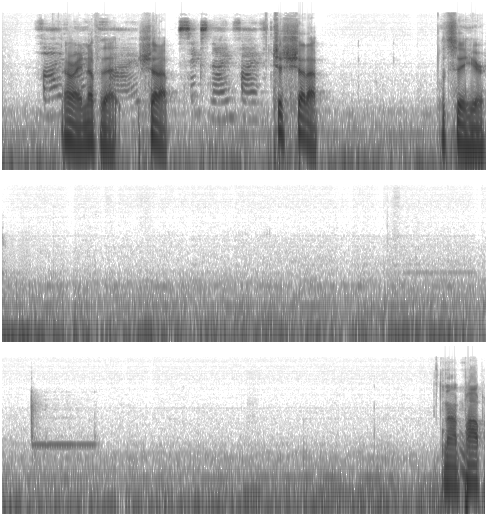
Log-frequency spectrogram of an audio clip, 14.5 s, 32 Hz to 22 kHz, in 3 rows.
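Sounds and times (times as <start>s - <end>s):
speech: 0.6s - 3.3s, 4.4s - 5.0s, 14.1s - 14.5s
outgoing phone call electronic ringing tone: 8.9s - 10.7s.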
